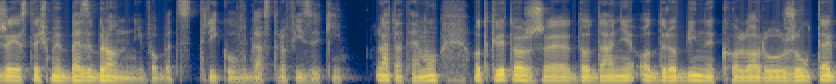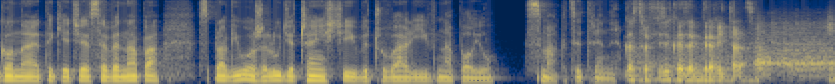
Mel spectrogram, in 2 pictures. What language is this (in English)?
Polish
